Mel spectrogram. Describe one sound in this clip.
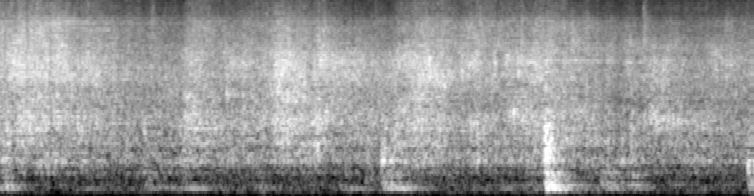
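Chicken pieces sizzle and fry in a hot pan.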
